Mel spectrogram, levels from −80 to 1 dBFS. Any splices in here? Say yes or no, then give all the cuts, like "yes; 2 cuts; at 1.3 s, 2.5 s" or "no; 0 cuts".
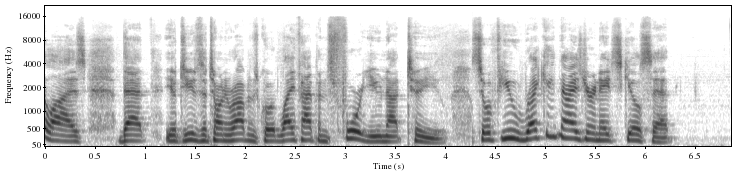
yes; 1 cut; at 4.2 s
